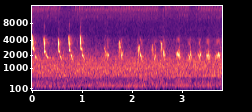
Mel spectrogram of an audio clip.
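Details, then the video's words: A small singing bird heard during a lunch break: a quick series of short, sharp, downward-slurred chirps, about three per second, set against a steady broad background hiss. "Happy bird"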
